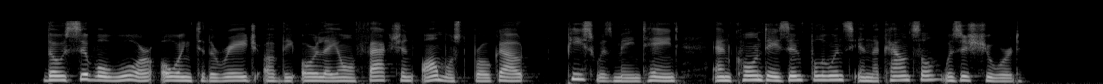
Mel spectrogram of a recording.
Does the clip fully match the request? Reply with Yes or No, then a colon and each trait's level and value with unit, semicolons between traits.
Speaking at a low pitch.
No: medium, 175 Hz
